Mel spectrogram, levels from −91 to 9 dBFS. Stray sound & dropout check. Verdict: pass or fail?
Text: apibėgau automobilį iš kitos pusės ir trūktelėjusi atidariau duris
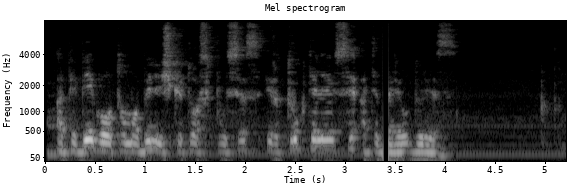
fail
